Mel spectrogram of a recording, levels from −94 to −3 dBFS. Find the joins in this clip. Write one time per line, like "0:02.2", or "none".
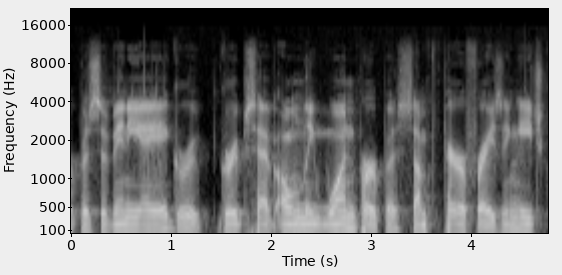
0:01.4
